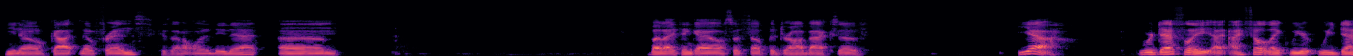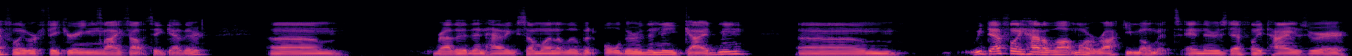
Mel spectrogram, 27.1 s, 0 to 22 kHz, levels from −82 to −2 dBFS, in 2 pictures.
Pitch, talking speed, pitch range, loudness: 100 Hz, 145 wpm, 95-115 Hz, -32 LUFS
